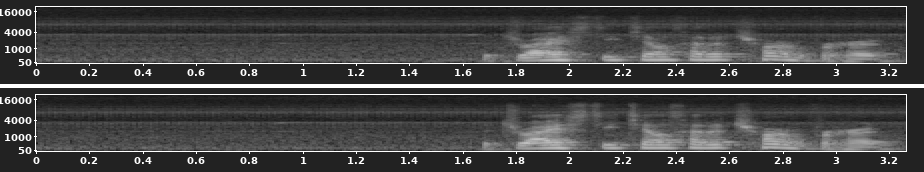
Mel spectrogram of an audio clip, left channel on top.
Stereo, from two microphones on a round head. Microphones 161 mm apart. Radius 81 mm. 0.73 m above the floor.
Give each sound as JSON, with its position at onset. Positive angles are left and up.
{"t": 1.7, "sound": "a man speaking", "side_deg": -55, "distance_m": 0.8}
